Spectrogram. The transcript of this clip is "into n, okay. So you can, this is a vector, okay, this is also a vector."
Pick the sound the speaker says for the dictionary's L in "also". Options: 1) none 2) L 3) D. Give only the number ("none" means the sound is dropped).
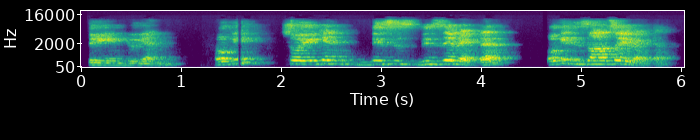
1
